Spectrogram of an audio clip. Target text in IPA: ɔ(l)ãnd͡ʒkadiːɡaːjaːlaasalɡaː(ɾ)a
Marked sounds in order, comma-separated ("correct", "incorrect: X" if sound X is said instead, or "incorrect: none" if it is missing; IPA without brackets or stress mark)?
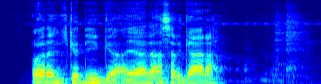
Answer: incorrect: ɾ, correct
